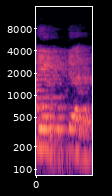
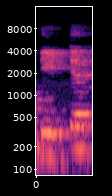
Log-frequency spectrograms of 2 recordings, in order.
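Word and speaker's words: debtor: यार अभी आया डेटर क्या डेटर बी साइलेंट है मैंने तेरे को समझाया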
